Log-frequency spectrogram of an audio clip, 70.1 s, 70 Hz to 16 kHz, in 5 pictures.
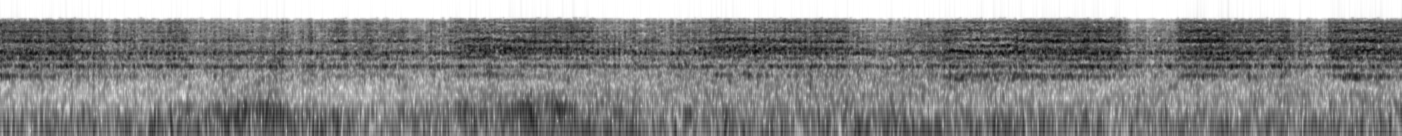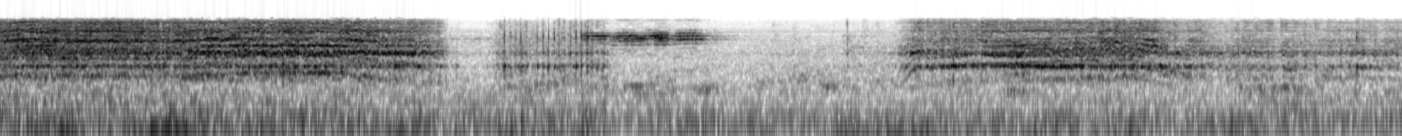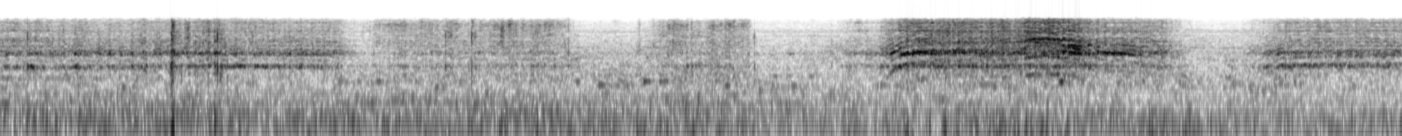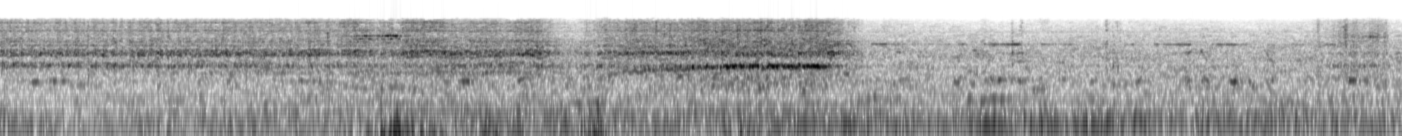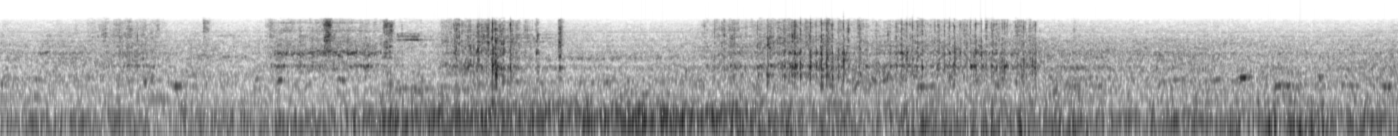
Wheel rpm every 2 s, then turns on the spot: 200, 200, 200, 200, 200, 200, 200, 200, 190, 50, 10, 60, 150, 90, 90, 80, 30, 10, 80, 150, 70, 110, 110, 100, 100, 40, 0, 10, 10, 40, 30, 10, 40, 10, 0.
18-20 32-36 54-58 60-68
